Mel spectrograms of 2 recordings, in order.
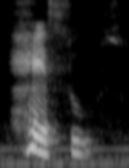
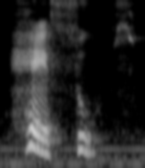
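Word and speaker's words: Jesús: and the you and you're supposed to say jesus jesus say it god in spanish uh is written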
